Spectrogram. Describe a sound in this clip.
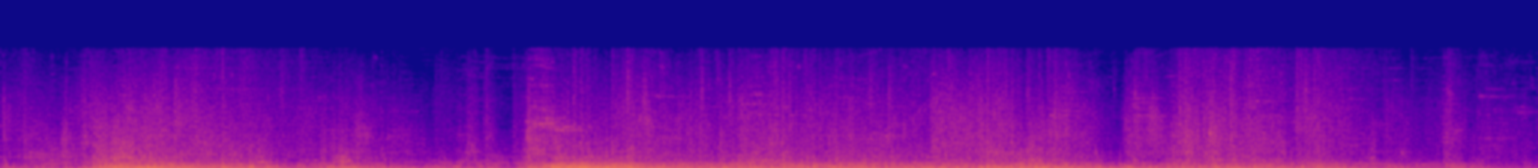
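Spell and combat sound effects of a video game clash and burst.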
